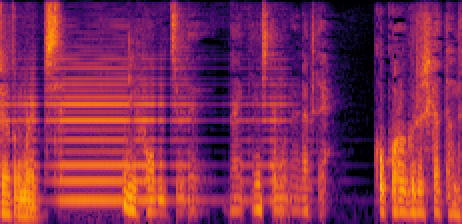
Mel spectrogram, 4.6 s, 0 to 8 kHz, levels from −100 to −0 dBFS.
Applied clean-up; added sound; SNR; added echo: neural mask model RNNoise.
